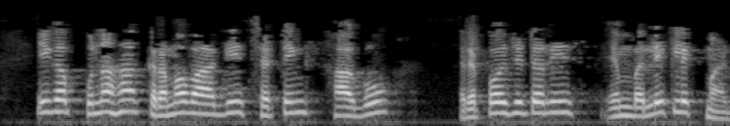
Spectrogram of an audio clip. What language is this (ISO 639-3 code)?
kan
